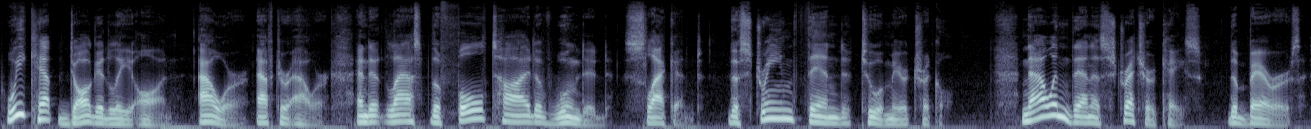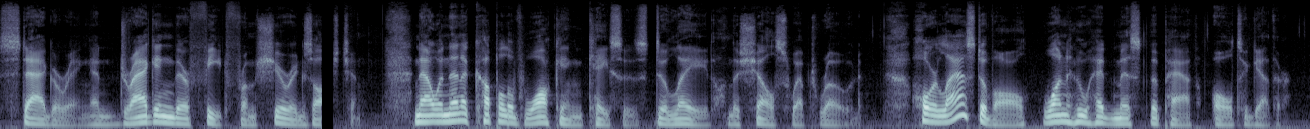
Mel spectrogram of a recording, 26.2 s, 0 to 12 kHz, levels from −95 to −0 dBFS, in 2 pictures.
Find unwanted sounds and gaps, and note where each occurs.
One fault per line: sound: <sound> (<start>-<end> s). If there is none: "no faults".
sound: dropout (16.3-16.4 s)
